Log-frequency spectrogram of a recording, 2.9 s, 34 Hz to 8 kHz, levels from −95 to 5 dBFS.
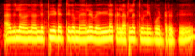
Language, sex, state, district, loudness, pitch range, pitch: Tamil, female, Tamil Nadu, Kanyakumari, -14 LUFS, 175-190 Hz, 180 Hz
